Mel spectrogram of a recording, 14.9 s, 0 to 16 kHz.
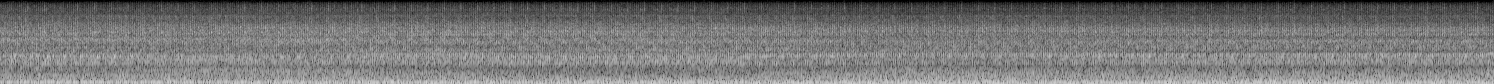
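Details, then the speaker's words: Ford 7.3 Power Stroke diesel idling right after a fuel filter change and priming: steady, deep, even rumble with no stumbling or hunting. A rough idle was possible, but the engine is idling smoothly. "You might get a bit of a rough idle maybe, but this one's doing pretty good."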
